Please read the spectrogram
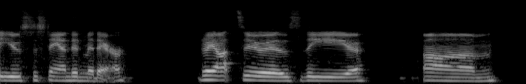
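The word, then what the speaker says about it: Reiatsu: Um, is it Riatsu that they use? Rayatsu, I should say.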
